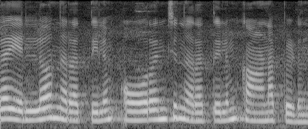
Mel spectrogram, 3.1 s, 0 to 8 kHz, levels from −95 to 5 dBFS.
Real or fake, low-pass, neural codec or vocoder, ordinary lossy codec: real; none; none; none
